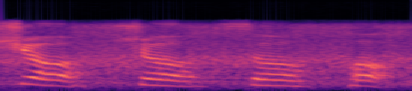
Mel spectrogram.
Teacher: जैसे श, श, स, ह। आपकी जीभ टक्कर खा रही है ना, श घर्षण हो रहा है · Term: ऊष्म व्यंजन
